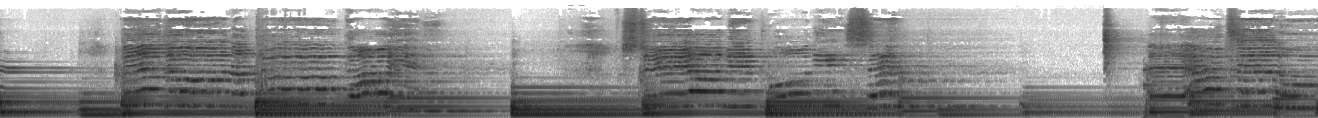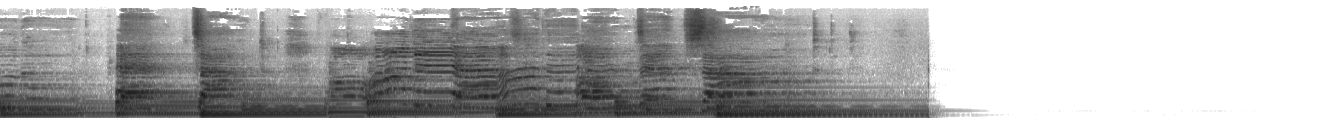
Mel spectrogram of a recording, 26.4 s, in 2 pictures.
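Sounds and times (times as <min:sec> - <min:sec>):
person singing a new Danish song: 0:00.8 - 0:05.3, 0:06.0 - 0:10.1, 0:11.1 - 0:21.9.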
